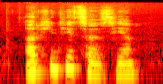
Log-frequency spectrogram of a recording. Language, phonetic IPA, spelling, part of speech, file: Polish, [ˌarxʲidʲjɛˈt͡sɛzʲja], archidiecezja, noun, LL-Q809 (pol)-archidiecezja.wav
